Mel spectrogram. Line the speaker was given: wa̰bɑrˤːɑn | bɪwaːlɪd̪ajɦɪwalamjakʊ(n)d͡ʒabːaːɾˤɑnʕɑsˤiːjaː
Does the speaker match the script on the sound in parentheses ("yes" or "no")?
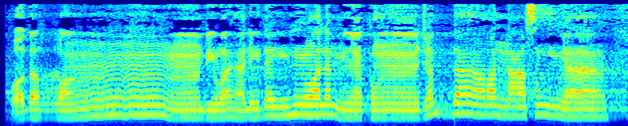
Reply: yes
